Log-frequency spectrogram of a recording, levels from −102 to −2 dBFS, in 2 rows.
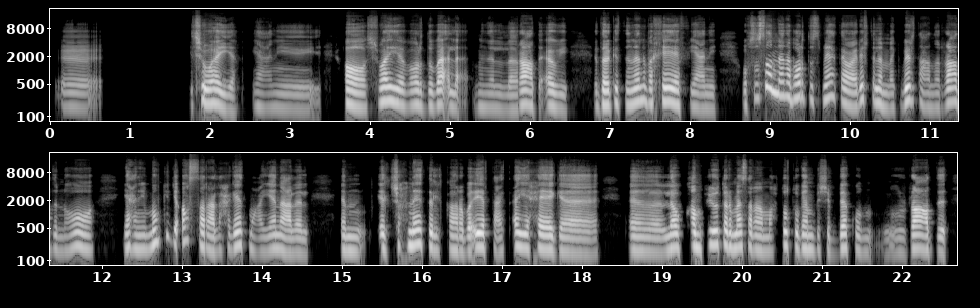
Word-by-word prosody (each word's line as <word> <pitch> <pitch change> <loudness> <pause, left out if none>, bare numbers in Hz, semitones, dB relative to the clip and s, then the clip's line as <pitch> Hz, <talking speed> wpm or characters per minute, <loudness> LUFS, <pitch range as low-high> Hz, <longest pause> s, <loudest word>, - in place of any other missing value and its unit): آآ 165 -2 -10 1.2
شوية، 185 - +1 0.2
يعني 155 -3 -15 0.3
آه 165 -4 +6
شوية 205 +1 +2
برضه 175 0 -4
باقلق 185 -3 +1
من 165 0 -16
الرعد 155 +4 0
أوي 160 -5 -2 0.3
لدرجة 180 +2 +2
إن 185 +2 -1
أنا 220 +2 +2
باخاف 195 -2 +1
يعني، 155 -3 -7 0.3
وخصوصًا 255 - +1
إن 330 -6 +4
أنا 280 -1 +2
برضه 255 -2 -1
سمعت 245 +1 -5
وعرفت 200 +5 0
لما 165 -6 -2
كبرت 215 +6 +1
عن 165 -1 -10
الرعد 200 +4 0
إن 165 -2 -12
هو 185 0 -2 0.4
يعني 180 -2 -4
ممكن 250 - -3 0.2
يأثر 215 -8 0
على 165 0 +1
حاجات 205 +3 -1
معينة 170 +2 -3
على 150 0 +2
ال 140 -2 -7 0.4
آمم 165 -2 -4 0.2
الشحنات 215 +4 +1
الكهربائية 170 +1 +2
بتاعة 160 -5 -7
أي 195 -2 +4
حاجة 175 -3 +2 0.8
آآ 160 -2 -2
لو 190 +3 +3
كمبيوتر 215 +2 +2
مثلًا 195 -2 +1
محطوط، 180 +6 -4
وجنب 180 -2 -2
شباك، 185 +5 -2
وم 155 -3 -11
والرعد 165 +3 +2
180 Hz, 130 wpm, -24 LUFS, 160-200 Hz, 1.2 s, آه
